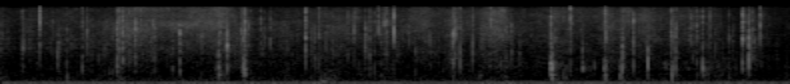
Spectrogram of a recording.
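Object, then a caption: Paper tea pouch. Fingertips crinkle and squeeze the top of a green paper tea pouch held upright. Dense, quick, dry crackles and crunches with bright edges sit over a faint steady low hum, each snap dying away almost instantly.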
